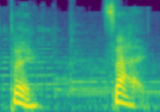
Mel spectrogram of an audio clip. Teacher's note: So 在, that's fourth tone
